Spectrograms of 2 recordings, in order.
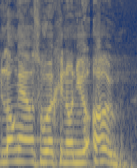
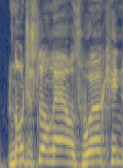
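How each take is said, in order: First: "own" stressed, falling at the end. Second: "long" leaned on, the rest flat; stress on long. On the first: Lecturer to audience, contrast landing on "own". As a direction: land on "own" in "on your own". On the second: Lecturer to audience, weight on "long". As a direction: hit "long" in "long hours working". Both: Real, not acted.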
